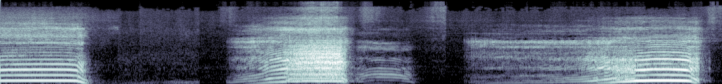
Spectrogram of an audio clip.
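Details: Male cattle bellowing on a farm: one steady loud moan, then a rougher, strained, rising call breaking into a shorter tail, and finally a long bellow that climbs and holds before cutting off.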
